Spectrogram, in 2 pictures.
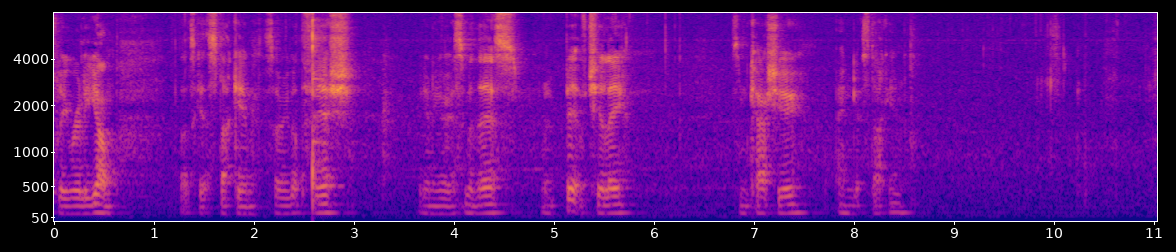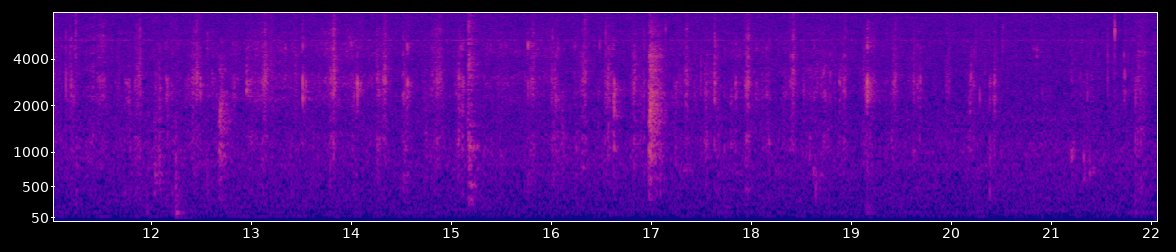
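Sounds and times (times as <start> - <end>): person chewing: 9.3 - 22.0.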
